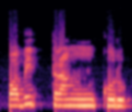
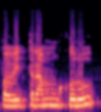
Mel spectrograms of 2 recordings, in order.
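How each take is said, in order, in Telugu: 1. మొదటి పదం ng ధ్వనితో ముగుస్తుంది. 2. మొదటి పదం m ధ్వనితో ముగుస్తుంది. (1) "So that Nga has to be pronounced here" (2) "It should neither be Pavitram Kuru"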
